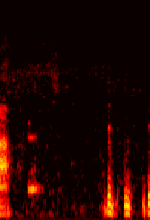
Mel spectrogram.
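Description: Hesitant speech over a video call: a voice trails off, there is a brief pause, then a few short halting syllables as the speaker starts again.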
